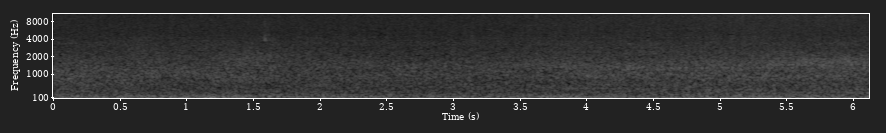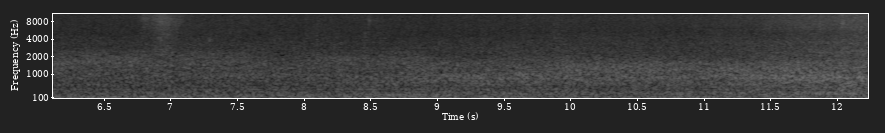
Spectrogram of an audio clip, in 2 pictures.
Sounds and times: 0.0s traffic 12.2s

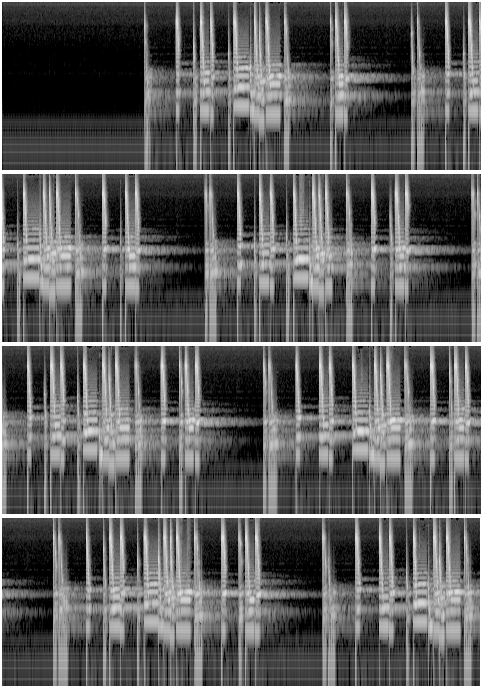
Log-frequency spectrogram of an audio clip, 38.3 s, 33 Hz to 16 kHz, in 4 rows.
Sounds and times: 2.8s synth 7.6s
8.2s synth 12.8s
24.4s synth 29.2s
29.8s synth 34.6s
35.2s synth 38.3s

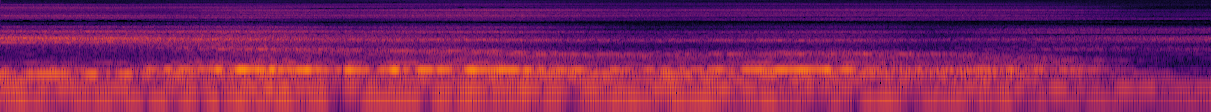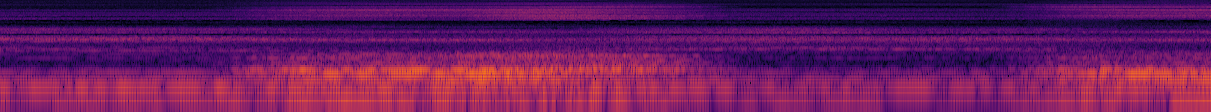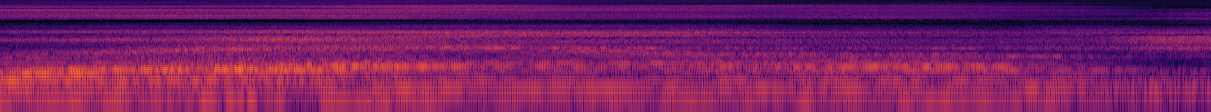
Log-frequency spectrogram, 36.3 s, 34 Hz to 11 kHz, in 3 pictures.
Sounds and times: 0.0s drone 36.3s

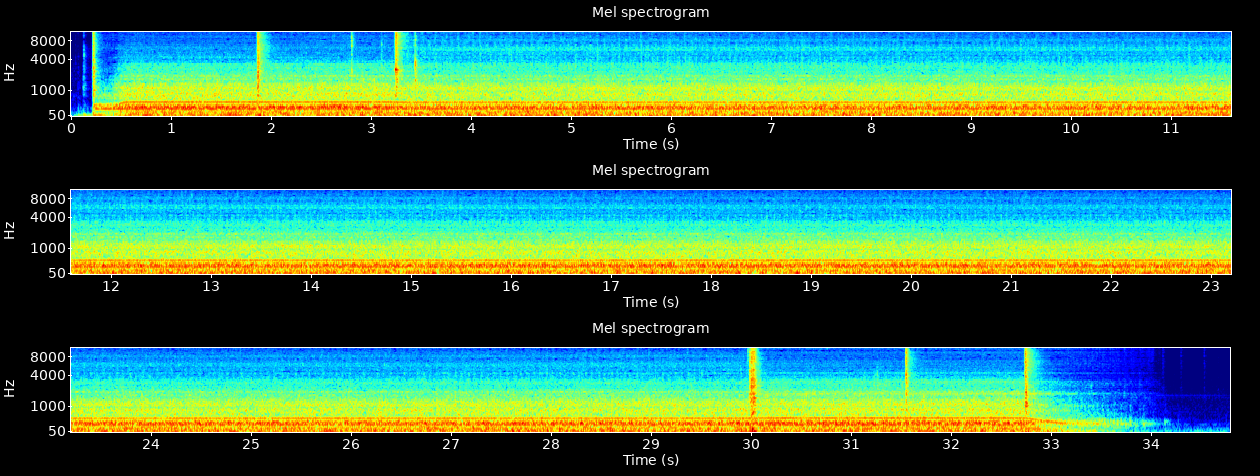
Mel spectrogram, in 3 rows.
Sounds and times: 0.0s projector being turned on 34.3s
1.8s bulb being switched on 2.2s
2.7s film reel started 34.2s
2.8s bulb being switched on 3.6s
29.9s bulb being switched on 30.3s
31.2s bulb being switched on 31.9s
32.7s bulb being switched on 33.2s

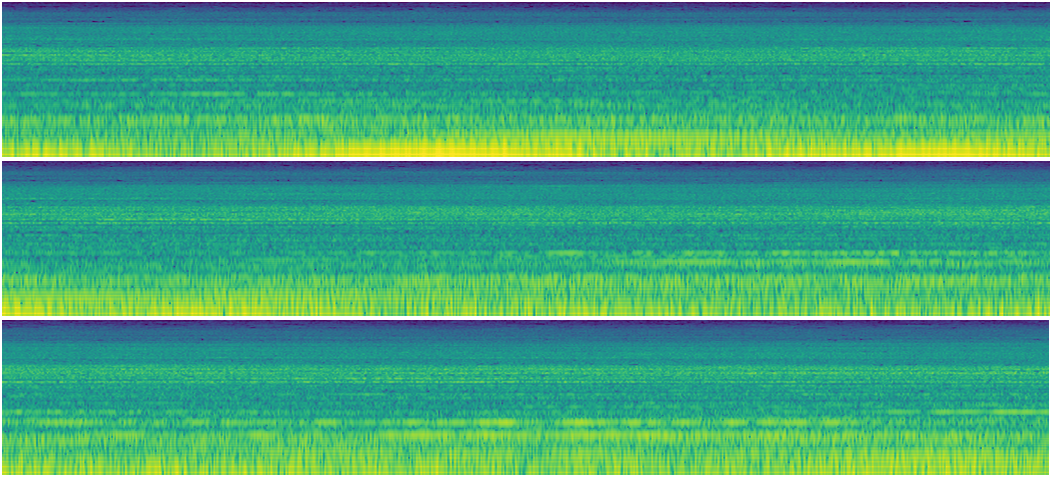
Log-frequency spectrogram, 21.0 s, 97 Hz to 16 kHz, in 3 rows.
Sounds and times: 0.0s slowly evolving dreamy ambient drone pad 20.9s

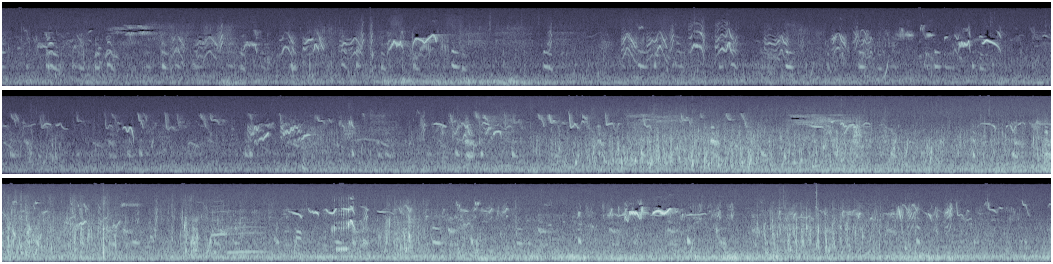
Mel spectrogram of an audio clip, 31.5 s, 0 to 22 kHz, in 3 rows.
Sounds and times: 14.0s waterfowl calls 31.0s

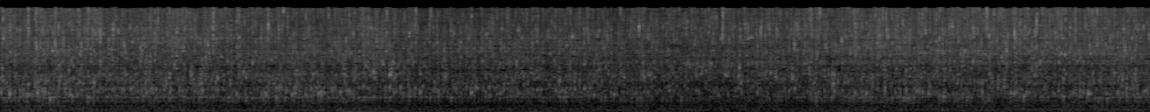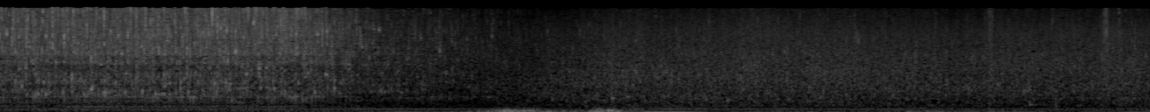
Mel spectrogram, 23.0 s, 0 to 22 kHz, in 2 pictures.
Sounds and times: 0.0s stream 23.0s

